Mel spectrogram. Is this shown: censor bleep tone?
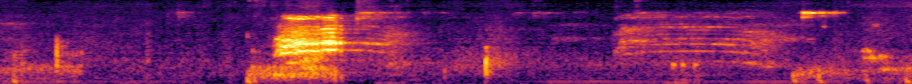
no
